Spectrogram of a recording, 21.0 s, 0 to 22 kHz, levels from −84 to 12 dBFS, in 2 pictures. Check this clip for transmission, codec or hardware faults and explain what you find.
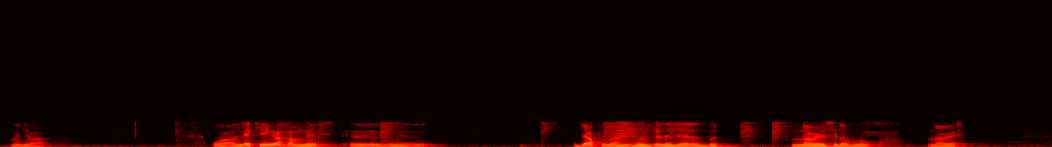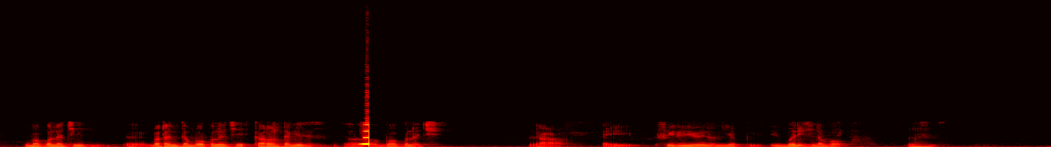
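Two faults turn up in this speech, which comes through a G.711 mu-law telephone path with the usual 4 kHz ceiling.

Right after "si la bokk nawe", at 9.54 to 9.56 s, there's packet loss with pitch repetition: about 20 ms goes missing, which fits one lost packet. The receiver loops the last pitch period, so you get a brief held, buzzy blip.

At 14.10 to 14.22 s an unstable filter takes off. Bad coefficients make its output feed on itself, and a tone around 500 Hz swells over roughly 110 ms into a loud squeal. It overflows and drops to about 12 ms of silence before resetting.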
